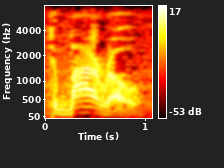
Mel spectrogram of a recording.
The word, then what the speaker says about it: borrow: outro Ok vamos ver lembra amanhã era tomorrow então mesmo som barrow barrow passado regular e no final eu coloquei só um D para vocês fazer a pronúncia só de um D barrow para naquele D barrow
